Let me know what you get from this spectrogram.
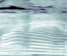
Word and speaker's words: Martinet: Martinet, the French pronunciation.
